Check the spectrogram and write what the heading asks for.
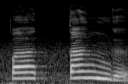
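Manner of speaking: पतंग drawn out very slowly, each sound held; slow drawn-out word. Shown as a demonstration. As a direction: stretch पतंग out to show the nasal ंग. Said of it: "क्योंकि त तब तक पूरा नहीं होगा".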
